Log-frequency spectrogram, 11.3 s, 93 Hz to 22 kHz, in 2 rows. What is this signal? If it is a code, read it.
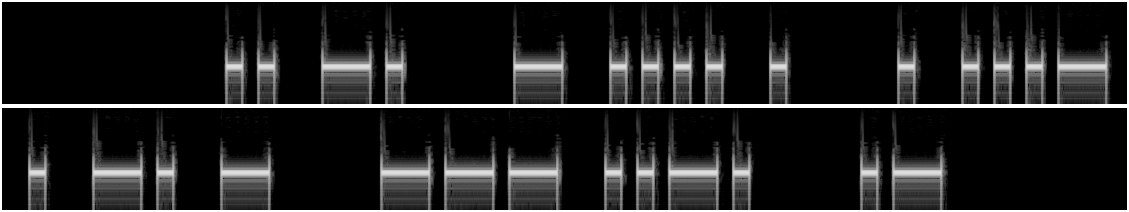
Morse code, heard as a keyed tone, about 15 wpm, 700 Hz. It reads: IN THE EVENT OF A
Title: Sets of 5 Words Encore 15wpm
